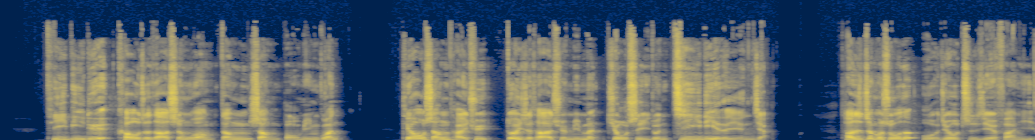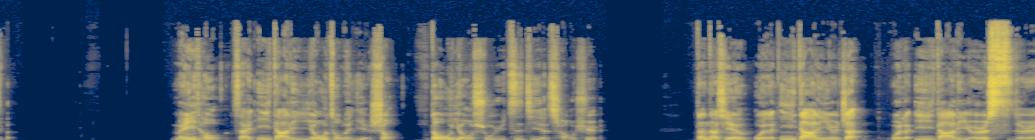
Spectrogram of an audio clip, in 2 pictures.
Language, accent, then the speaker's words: Chinese; Taiwan; 身为台湾人，一定知道最容易出事情就是投票日当天。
